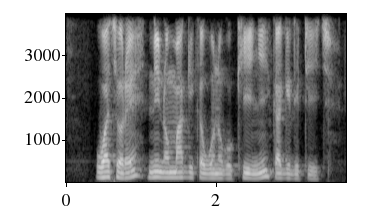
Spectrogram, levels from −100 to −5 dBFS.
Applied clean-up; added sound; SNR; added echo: none; none; none; none.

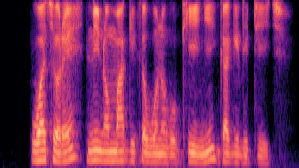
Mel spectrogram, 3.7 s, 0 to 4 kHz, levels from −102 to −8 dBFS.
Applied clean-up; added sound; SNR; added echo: neural mask model DeepFilterNet 3.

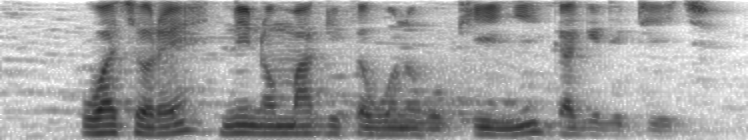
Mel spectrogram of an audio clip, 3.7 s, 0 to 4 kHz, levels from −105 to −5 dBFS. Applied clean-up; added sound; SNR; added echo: classical method log-MMSE.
